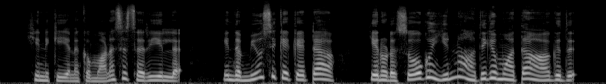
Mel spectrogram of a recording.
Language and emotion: Tamil, sad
